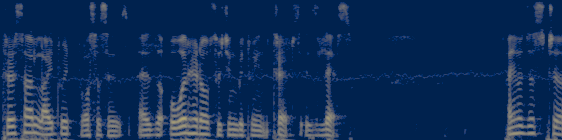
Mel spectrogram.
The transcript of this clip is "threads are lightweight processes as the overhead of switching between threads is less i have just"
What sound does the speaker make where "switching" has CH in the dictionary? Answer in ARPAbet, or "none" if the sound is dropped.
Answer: CH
